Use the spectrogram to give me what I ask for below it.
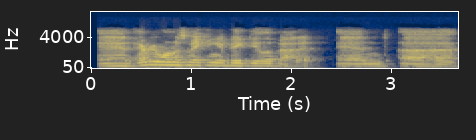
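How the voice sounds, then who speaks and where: A man's voice: mid-range voice, steady tone, moderate pace. A young man hosting a casual gaming livestream, rambling upbeat with lots of fillers while reading viewer comments. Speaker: livestream host. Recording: roomy, dull lo-fi webcam audio.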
